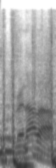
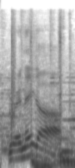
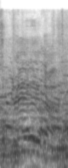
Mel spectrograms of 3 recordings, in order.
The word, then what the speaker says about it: Grenada: So, today, like we Germans say, we are in Grenada. But I heard in English it's called Grenada. Say it right. Grenada. Say it right. Grenada. That's right. Grenada. There we go. Say it right. It's Grenada. It's not Grenada.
